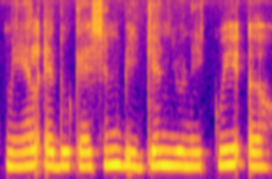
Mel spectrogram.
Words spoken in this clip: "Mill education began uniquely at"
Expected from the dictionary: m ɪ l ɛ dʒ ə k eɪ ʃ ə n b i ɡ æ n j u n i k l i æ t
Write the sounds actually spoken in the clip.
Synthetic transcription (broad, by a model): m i l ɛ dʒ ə k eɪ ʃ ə n b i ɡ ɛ n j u n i k w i t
